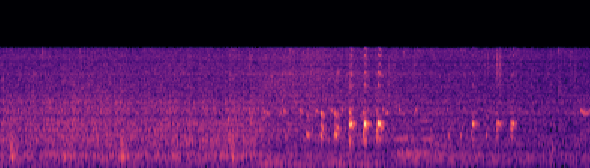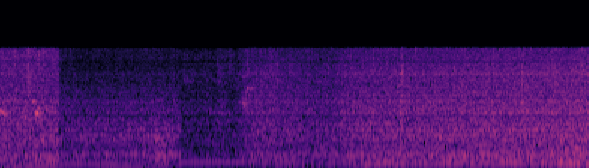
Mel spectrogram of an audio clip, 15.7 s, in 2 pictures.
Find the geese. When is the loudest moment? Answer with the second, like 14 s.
5 s.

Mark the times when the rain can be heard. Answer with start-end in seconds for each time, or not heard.
0.0-15.6.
